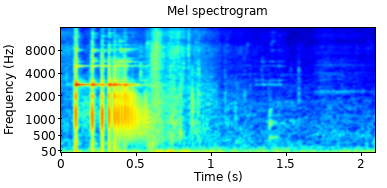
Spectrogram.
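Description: A single sharp, glassy clink just after the start, ringing briefly and dying away within about half a second.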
